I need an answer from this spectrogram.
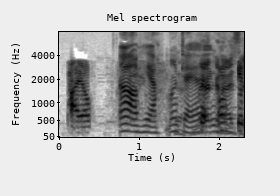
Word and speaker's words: Pyle: Well, I would have gone more Frenchy, like Pael. Well, yeah, that's how it's actually supposed to be pronounced, but when you get here, people go Pyle.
